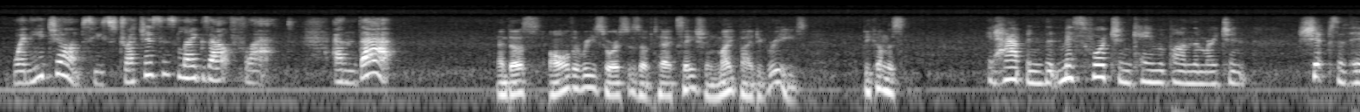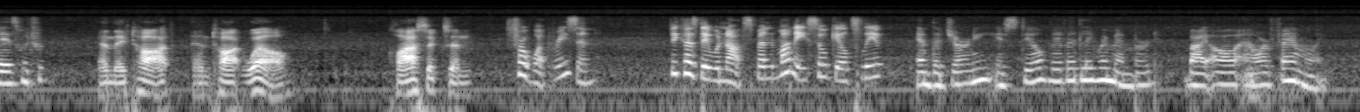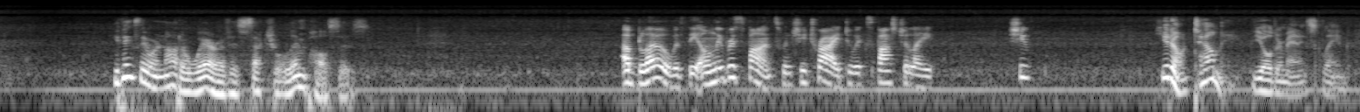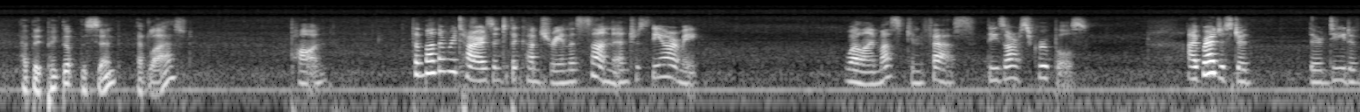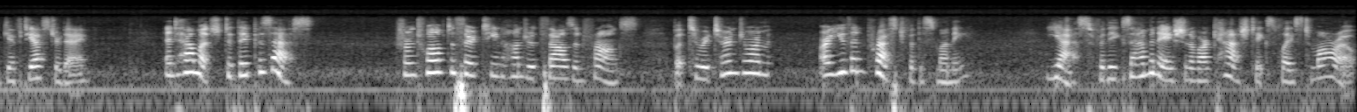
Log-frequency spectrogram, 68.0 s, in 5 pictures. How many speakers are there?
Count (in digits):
9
